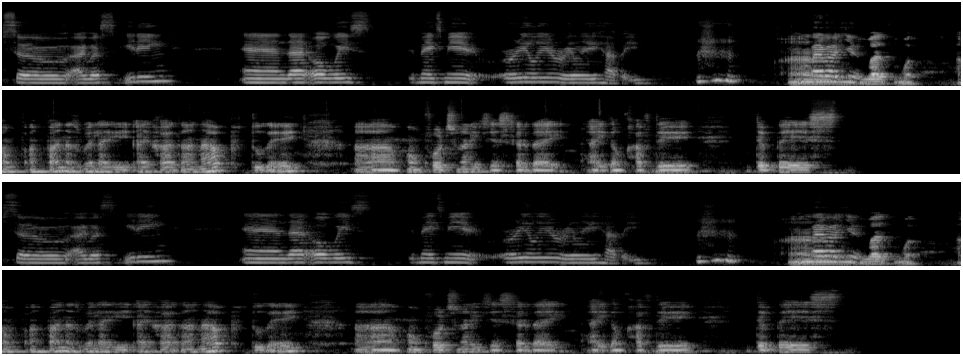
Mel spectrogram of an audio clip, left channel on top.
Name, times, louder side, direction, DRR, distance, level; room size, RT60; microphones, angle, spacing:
voice 1, 0.0-1.7 2.4-3.6 4.1-6.5 6.9-7.4 8.1-8.7, left 3 dB, 35° left, 1.0 m, -30 dB
voice 2, 7.8-9.1 9.5-16.8 17.1-18.1, left 2 dB, 90° left, 1.4 m, -28 dB
11.0 x 4.7 x 4.1 m
head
